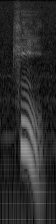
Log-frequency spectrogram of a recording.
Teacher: whenever k precedes a vowel as in ki, the constriction at the velum is fronted. So here is about the constriction, and the additional diacritic is a little plus symbol showing that there's some sort of fronting of the tongue involved.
